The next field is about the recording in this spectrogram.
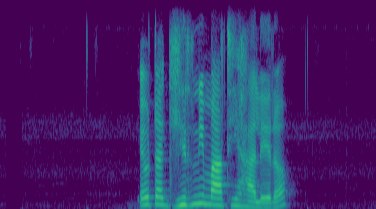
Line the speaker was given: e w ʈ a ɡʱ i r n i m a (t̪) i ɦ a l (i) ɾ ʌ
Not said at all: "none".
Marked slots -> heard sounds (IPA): t̪ʰ, e

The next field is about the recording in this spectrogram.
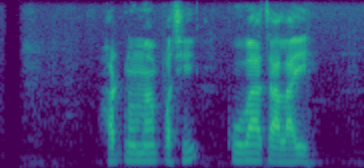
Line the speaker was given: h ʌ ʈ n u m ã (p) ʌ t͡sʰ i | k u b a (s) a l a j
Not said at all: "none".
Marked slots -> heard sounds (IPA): p, t͡s

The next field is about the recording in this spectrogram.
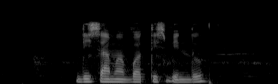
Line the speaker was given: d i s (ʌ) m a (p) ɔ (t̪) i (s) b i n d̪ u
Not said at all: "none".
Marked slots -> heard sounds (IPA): a, b, t̪, s

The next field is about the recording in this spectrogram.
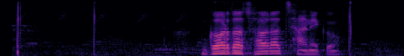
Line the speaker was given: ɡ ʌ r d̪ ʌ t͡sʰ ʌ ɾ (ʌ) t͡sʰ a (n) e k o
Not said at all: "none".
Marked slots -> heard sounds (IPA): ʌ, n

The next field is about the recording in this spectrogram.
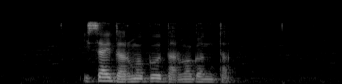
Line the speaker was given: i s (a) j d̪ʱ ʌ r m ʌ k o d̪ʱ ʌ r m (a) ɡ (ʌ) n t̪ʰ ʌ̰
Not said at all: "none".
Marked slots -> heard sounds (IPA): a, ʌ, ʌ

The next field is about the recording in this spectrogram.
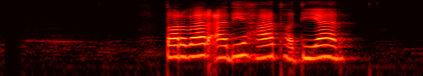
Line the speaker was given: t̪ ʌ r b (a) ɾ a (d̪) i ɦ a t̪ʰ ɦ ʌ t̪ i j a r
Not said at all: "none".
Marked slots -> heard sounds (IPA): a, d̪

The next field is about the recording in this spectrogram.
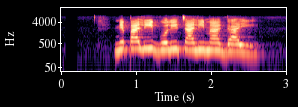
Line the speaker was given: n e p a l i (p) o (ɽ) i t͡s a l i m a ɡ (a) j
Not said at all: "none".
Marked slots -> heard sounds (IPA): b, l, a

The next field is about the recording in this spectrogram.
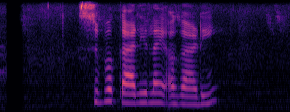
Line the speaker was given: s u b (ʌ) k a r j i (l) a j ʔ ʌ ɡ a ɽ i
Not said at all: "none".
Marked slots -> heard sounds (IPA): ʌ, l

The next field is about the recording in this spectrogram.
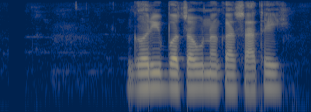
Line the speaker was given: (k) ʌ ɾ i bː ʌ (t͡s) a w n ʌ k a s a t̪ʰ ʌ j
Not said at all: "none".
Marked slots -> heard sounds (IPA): ɡ, t͡s

